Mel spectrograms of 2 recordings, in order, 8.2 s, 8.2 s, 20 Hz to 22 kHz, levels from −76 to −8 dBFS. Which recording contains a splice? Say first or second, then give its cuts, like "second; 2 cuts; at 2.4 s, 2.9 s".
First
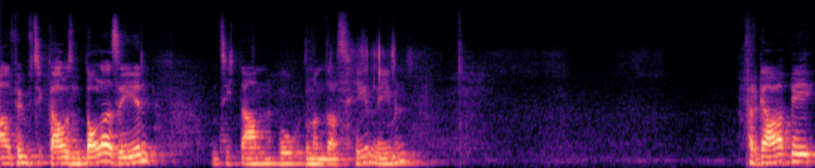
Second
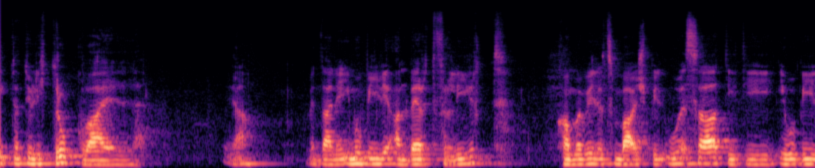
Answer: first; 2 cuts; at 2.2 s, 3.1 s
